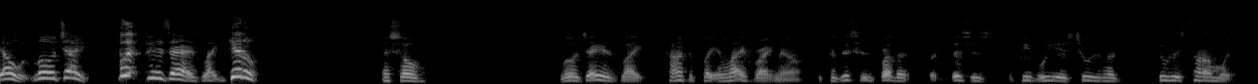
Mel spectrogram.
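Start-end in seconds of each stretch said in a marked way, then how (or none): 0.0-2.6 mock, very high, shrill, drawn-out screaming. Storyteller retelling the people yelling at lil j; imitating people screaming. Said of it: "the people are still screaming".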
